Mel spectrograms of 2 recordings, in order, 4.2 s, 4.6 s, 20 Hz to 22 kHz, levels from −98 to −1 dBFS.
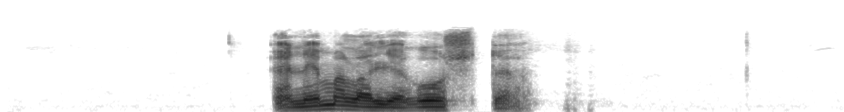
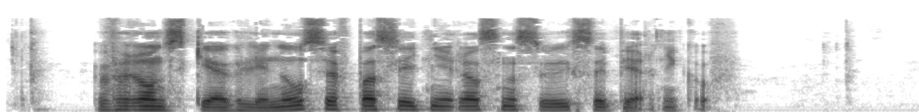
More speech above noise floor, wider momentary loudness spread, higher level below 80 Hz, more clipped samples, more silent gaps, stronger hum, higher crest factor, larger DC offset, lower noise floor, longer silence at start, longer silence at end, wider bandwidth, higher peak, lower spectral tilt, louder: first, 73 dB vs 42 dB; about the same, 17 LU vs 16 LU; about the same, -58 dBFS vs -54 dBFS; neither; neither; second, none vs 50 Hz at -50 dBFS; about the same, 18 dB vs 22 dB; neither; first, -89 dBFS vs -64 dBFS; first, 1.35 s vs 0.5 s; first, 1.6 s vs 1.05 s; second, 7.2 kHz vs 11.5 kHz; about the same, -2 dBFS vs -2 dBFS; about the same, -4.5 dB/octave vs -4 dB/octave; first, -16 LUFS vs -22 LUFS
